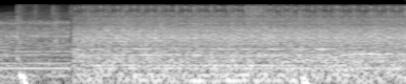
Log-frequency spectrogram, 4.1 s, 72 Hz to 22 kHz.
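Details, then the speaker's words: Toyota Kijang Innova 2.0 after water pump and valve cover seal replacement, radiator refilled with coolant: smooth, even idle with no knocking or squeal while warming to bleed air from the cooling system; normal idle. "guys ini semua sudah rapi sudah hidup mesinnya kita tunggu di mesinnya panas sampai kurang lebih setengah jam supaya udara di dalam aliran air radiator ini bisa keluar semua ya"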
